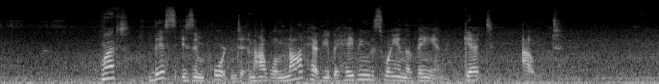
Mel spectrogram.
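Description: A middle-aged woman answers calmly close by.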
